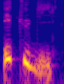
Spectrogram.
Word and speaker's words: étudie: So in that case, if you want to pronounce it correctly, you should pronounce it like il étudie. Okay, so the last thing that you will pronounce will be the vowel I here, okay, il étudie. You don't pronounce this here.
